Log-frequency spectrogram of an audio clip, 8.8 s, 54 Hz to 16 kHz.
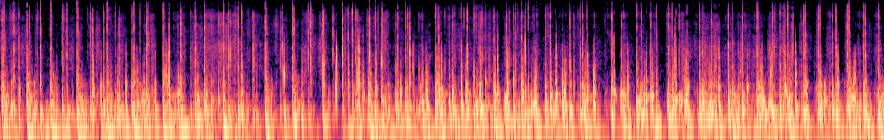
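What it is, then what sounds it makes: Polymer banknote. A polymer plastic £20 banknote is held flat and then curled while long nails tap and scratch across it. The result is a dense, steady run of quick, close-set taps and scratchy crinkles, heavy in the low end with short, dry decays.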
